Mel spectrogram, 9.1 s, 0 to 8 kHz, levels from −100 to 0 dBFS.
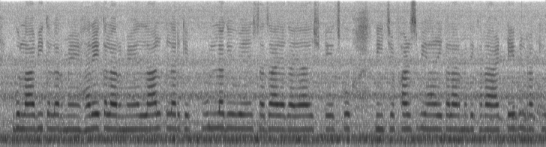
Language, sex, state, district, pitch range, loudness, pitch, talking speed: Kumaoni, female, Uttarakhand, Tehri Garhwal, 125-130 Hz, -25 LUFS, 125 Hz, 200 wpm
